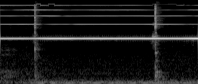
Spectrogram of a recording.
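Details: 1998 agent release (FM200 suppression) fire alarm panel activated by pull station: steady high-pitched alarm tone with two sharp relay clicks about 1.2 seconds apart.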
